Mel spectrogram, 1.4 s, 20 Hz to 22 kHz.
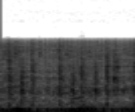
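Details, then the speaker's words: Nissan 300ZX twin turbo at idle: low, uneven idle with dull repeating knocking thuds, engine hesitating and barely staying running; owner suspects a bearing. "You can clearly hear it's could be a bearing."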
